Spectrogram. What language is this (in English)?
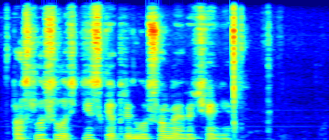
Russian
